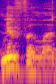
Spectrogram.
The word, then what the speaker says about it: Newfoundland: Newfoundland, but it's Newfoundland is how you pronounce it. Newfoundland. It's spelled like Newfoundland, but you pronounce it Newfoundland.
